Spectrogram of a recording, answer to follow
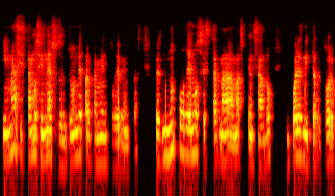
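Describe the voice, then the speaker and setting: A man's voice: medium pitch, creaky. A man, giving a sales lecture and acting out a fable between a father and his son. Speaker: sales trainer. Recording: dull lo-fi recording.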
